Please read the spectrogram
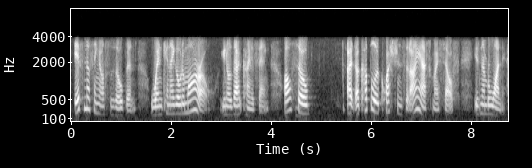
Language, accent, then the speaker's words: English; New York City, New York, United States; you know, I'm a New Yorker, so, like, I'm used to everything fast, fast, fast.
